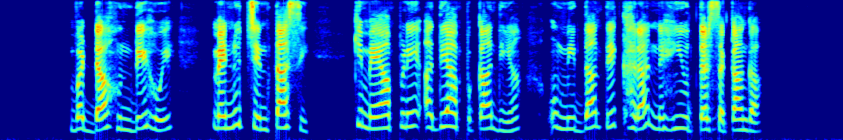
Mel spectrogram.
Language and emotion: Punjabi, fearful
